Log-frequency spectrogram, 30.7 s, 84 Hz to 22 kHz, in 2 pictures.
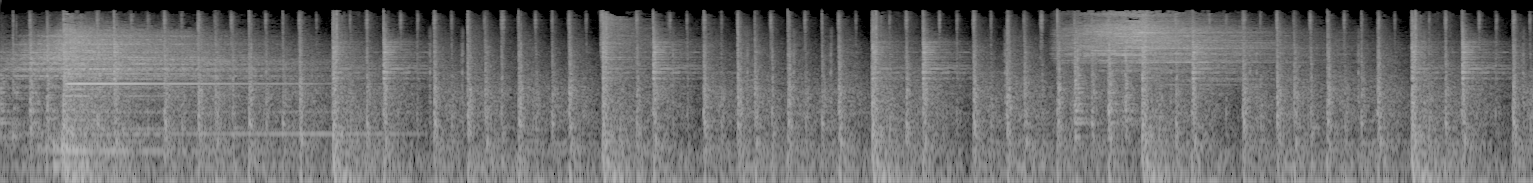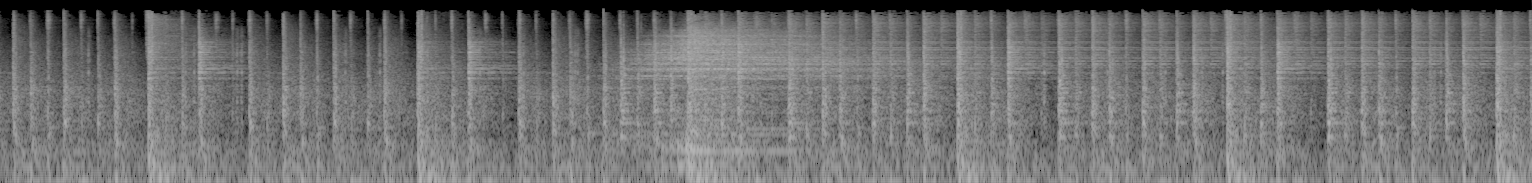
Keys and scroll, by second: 4.6-5.5 typing, 8.5 0, 8.8 Return, 18.3 Escape.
